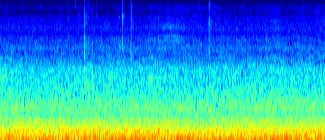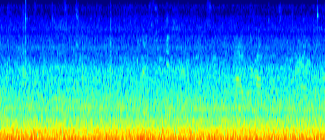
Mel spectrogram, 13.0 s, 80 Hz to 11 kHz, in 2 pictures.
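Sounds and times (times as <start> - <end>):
airplane cabin engine roar: 0.0 - 13.0.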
